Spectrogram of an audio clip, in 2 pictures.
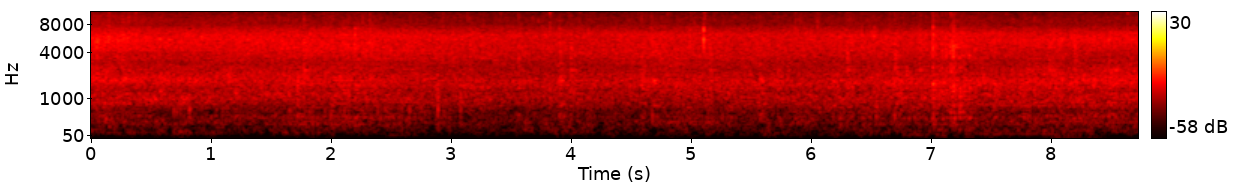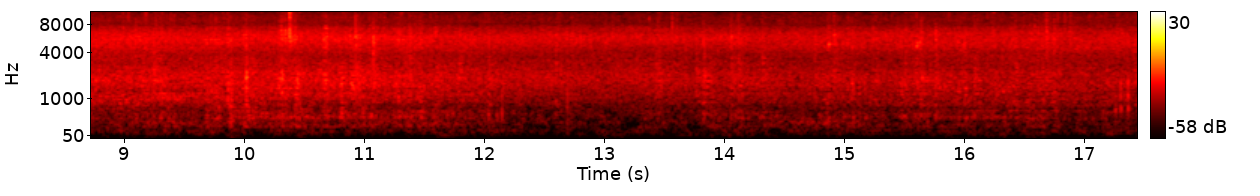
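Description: Steady rain falling on paved ground, a continuous even hiss.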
